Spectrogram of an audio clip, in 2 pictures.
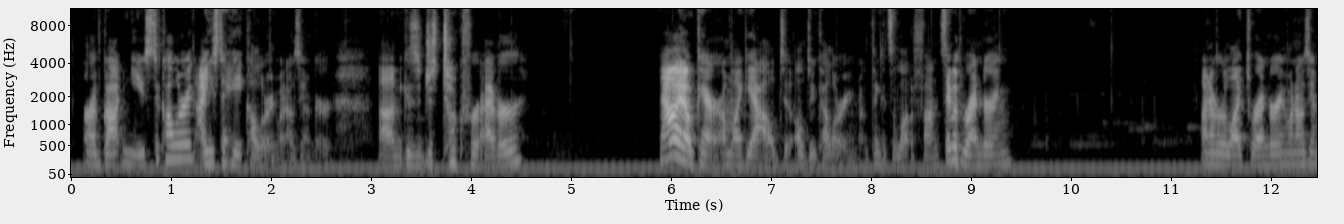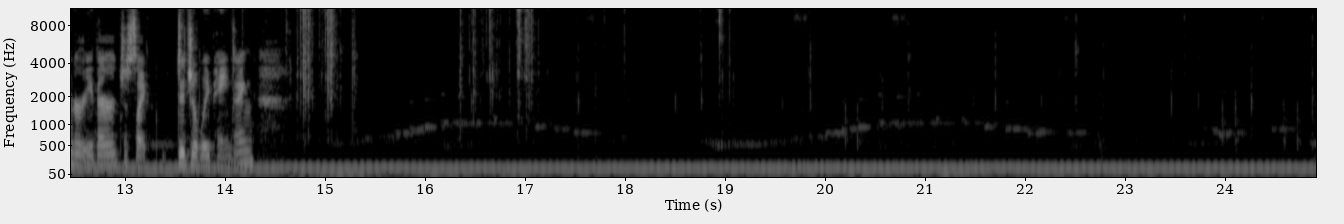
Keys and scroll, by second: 7.1 ctrl+z, 9.6 ctrl+z.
